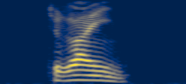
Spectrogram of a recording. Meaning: 1. nervous, jumpy 2. angry 3. irritable, short-tempered
- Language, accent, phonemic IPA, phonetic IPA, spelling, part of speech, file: Armenian, Eastern Armenian, /d͡ʒəʁɑˈjin/, [d͡ʒəʁɑjín], ջղային, adjective, Hy-ջղային.ogg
